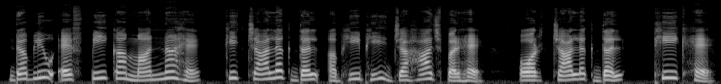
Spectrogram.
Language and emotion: Hindi, neutral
